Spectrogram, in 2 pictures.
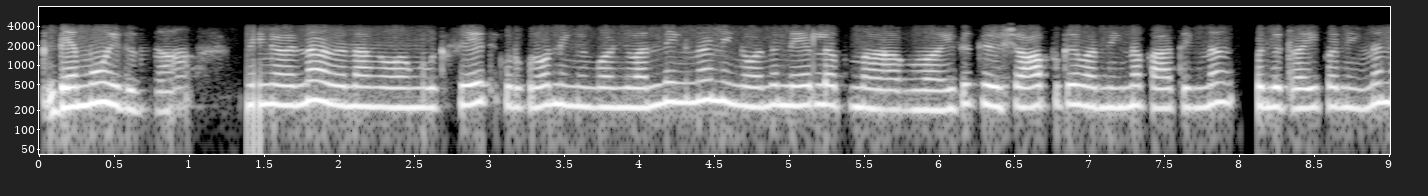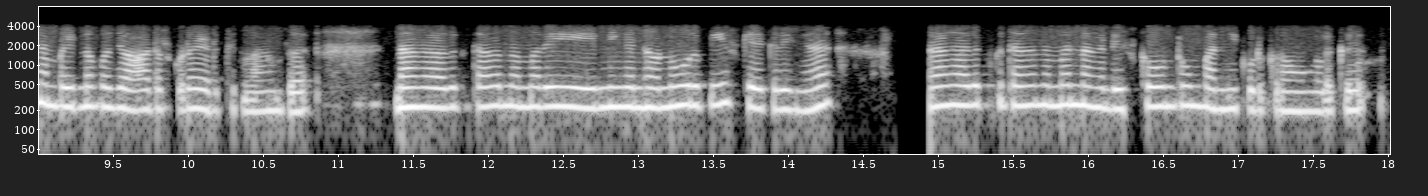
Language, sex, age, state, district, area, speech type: Tamil, female, 45-60, Tamil Nadu, Krishnagiri, rural, conversation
